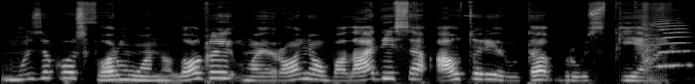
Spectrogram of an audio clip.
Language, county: Lithuanian, Marijampolė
